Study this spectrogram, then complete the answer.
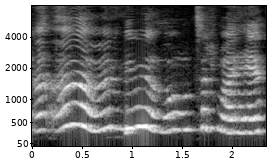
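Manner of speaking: put-on high, loud, whimpering kid voice; whiny little kid. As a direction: whine it like a toddler being pestered. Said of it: "Momo would be like".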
